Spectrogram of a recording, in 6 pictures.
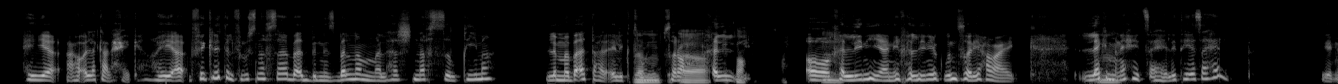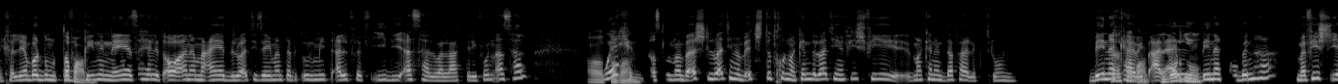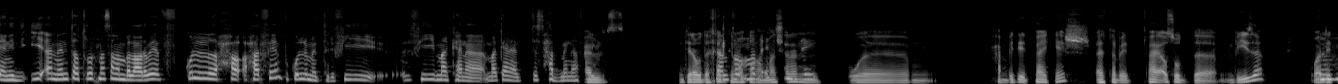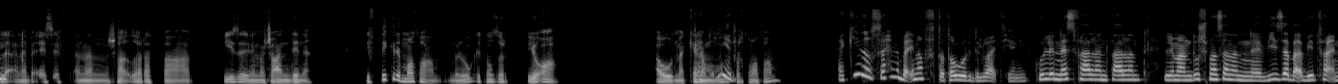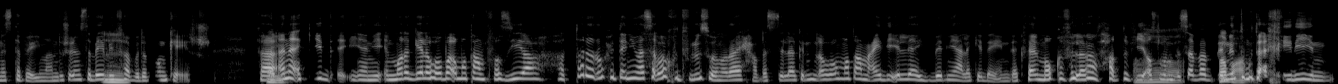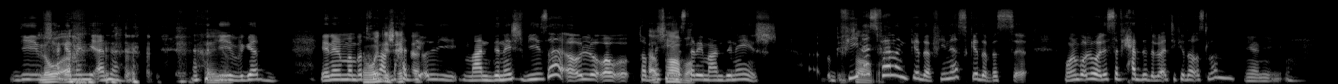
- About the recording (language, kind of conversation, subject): Arabic, podcast, إيه رأيك في الدفع الإلكتروني بدل الكاش؟
- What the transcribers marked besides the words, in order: "آسف" said as "آتف"; tapping; laughing while speaking: "الموقف اللي أنا هاتحط فيه … أنا. دي بجد"; laughing while speaking: "آه"; giggle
